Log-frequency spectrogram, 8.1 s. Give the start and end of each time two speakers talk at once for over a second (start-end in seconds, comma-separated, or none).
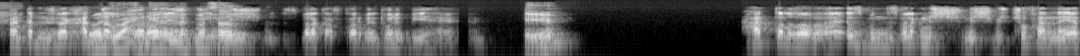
0.6-1.9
